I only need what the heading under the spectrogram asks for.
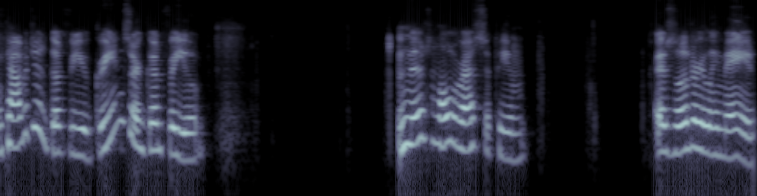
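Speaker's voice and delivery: speaking while chewing, mouth full of food. Speaker eating while talking, talking with mouth full. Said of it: "talking with my mouth full".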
